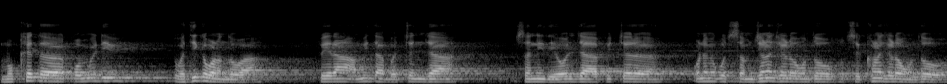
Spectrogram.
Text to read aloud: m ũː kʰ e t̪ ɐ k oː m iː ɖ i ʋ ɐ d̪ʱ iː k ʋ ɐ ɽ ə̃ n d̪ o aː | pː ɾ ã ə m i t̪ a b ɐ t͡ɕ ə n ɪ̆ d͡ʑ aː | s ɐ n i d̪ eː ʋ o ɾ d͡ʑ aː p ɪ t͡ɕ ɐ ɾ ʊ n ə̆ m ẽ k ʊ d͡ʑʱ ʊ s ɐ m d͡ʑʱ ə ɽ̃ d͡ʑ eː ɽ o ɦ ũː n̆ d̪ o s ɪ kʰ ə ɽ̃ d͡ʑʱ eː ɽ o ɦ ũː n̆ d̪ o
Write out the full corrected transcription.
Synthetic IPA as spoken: m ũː kʰ e t̪ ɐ k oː m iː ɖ i ʋ ɐ d̪ʱ iː k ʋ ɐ ɽ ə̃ n d̪ o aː | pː ɾ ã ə m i t̪ a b ɐ t͡ɕ ə n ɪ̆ d͡ʑ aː | s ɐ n i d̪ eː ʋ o l d͡ʑ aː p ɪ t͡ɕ ə ɾ ʊ n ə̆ m ẽ k ʊ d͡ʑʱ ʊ s ɐ m d͡ʑʱ ə ɽ̃ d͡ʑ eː ɽ o ɦ ũː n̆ d̪ o s ɪ kʰ ə ɽ̃ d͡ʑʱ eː ɽ o ɦ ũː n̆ d̪ o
